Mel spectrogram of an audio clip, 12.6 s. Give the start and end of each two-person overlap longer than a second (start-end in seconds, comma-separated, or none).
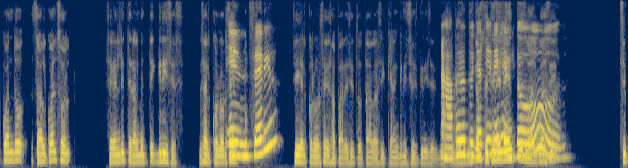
8.8-11.2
